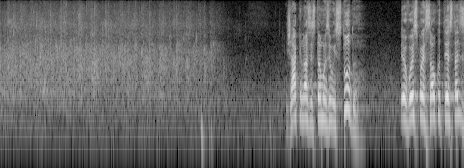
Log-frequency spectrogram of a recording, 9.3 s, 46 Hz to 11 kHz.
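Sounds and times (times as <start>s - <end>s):
church audience applauding during a sermon: 0.0s - 4.6s
speech: 5.8s - 7.3s, 8.0s - 9.2s.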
